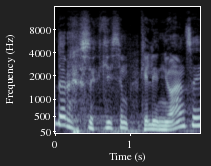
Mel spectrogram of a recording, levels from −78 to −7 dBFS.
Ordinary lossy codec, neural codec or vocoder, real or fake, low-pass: MP3, 96 kbps; none; real; 14.4 kHz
